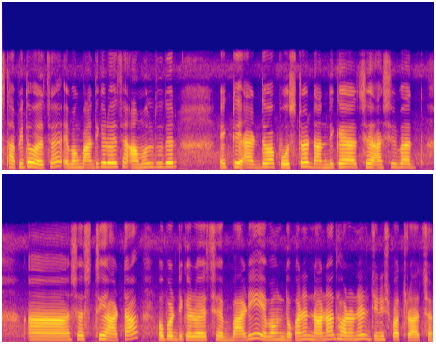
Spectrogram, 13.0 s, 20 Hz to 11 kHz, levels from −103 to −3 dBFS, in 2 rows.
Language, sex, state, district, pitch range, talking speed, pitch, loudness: Bengali, female, West Bengal, Kolkata, 215-250 Hz, 125 wpm, 230 Hz, -14 LUFS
